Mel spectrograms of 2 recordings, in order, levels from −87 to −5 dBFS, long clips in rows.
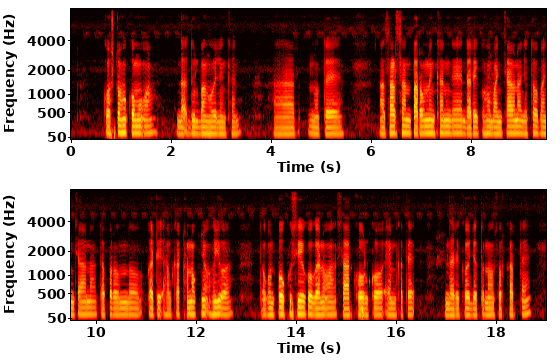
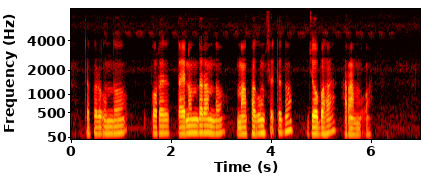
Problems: constant background noise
